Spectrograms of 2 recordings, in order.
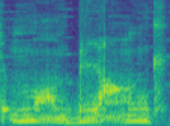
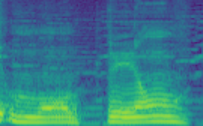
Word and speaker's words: Montblanc: The M blank digital paper. It is not Mlanc. It is Mlong. You peasant.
